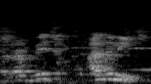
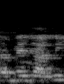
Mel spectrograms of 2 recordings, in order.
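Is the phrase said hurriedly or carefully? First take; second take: carefully; hurriedly. First: The phrase is said slowly and carefully. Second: The phrase is said quickly and rushed. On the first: The speaker calls it right. "ये सही होगा" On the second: The speaker calls it wrong. "आमतौर पर जल्दी में पढ़ते हैं ना"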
